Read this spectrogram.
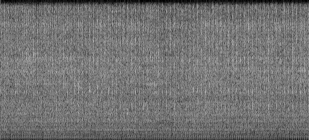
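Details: Ryobi gas pressure washer (single-cylinder), free unit that wasn't starting, after an easy fix: started with switch on, choke and fuel on, garden hose connected; runs at a steady fast buzz without stumble or misfire, healthy.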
